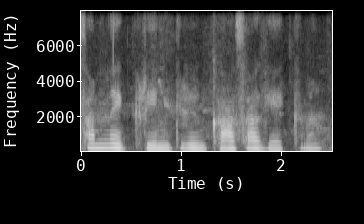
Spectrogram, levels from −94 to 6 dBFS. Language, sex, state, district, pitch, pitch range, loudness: Chakma, female, Tripura, Dhalai, 220 Hz, 210-230 Hz, -17 LUFS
